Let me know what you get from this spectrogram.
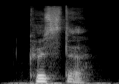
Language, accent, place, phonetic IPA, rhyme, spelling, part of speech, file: German, Germany, Berlin, [ˈkʏstə], -ʏstə, küsste, verb, De-küsste.ogg
- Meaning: inflection of küssen: 1. first/third-person singular preterite 2. first/third-person singular subjunctive II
